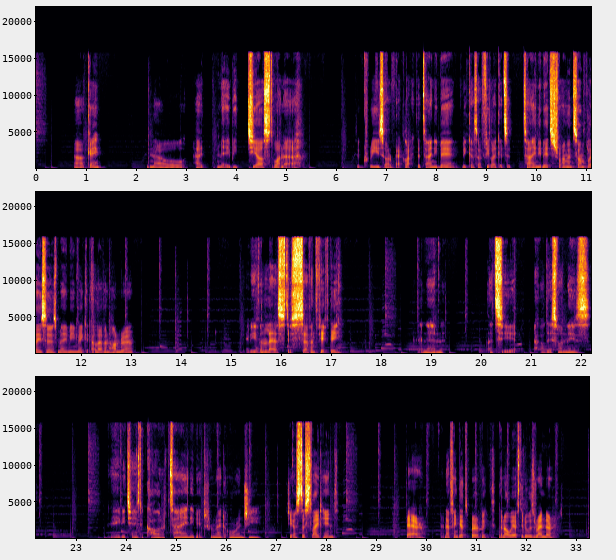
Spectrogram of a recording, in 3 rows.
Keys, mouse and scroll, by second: 0.0 scroll down 1, 0.6 scroll down 1, 5.3-6.1 middle drag, 6.1 scroll down 1, 7.1 click, 12.1 1, 12.9 `, 15.4-18.7 drag, 19.6 g, 24.3 click, 27.7-28.1 drag, 28.1-29.2 scroll down 1, 29.2-30.1 scroll up 3, 30.1 click.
